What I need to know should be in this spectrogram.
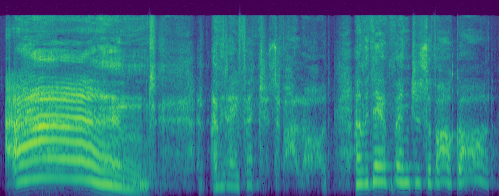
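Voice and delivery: breathless rush ending in a shout; crowd's eager prompt. Retold or imitated. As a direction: urge him on to finish the line. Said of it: "everyone's going".

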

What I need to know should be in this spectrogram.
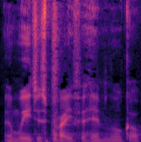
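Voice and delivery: ordinary talk, nothing marked

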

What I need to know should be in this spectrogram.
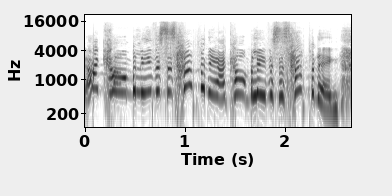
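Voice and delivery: high, fast, breathless excitement; giddy disbelief. Retold or imitated. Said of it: "my little heart was racing".

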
